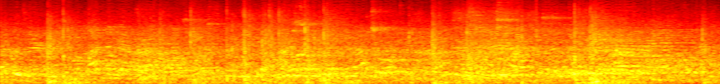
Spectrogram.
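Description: Young women call out to each other across a large echoing gym.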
